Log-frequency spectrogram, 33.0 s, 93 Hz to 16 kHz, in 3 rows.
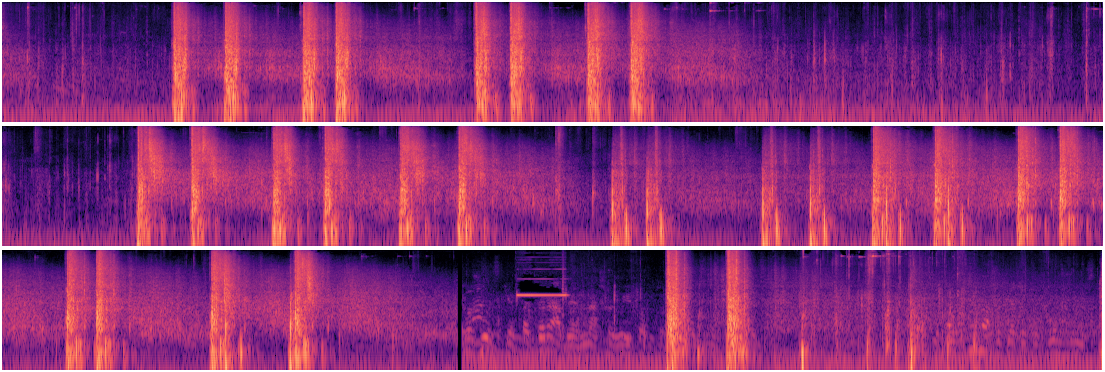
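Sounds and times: rifle shots with echo: 1.7 - 7.4, 12.4 - 26.4, 28.6 - 30.3.

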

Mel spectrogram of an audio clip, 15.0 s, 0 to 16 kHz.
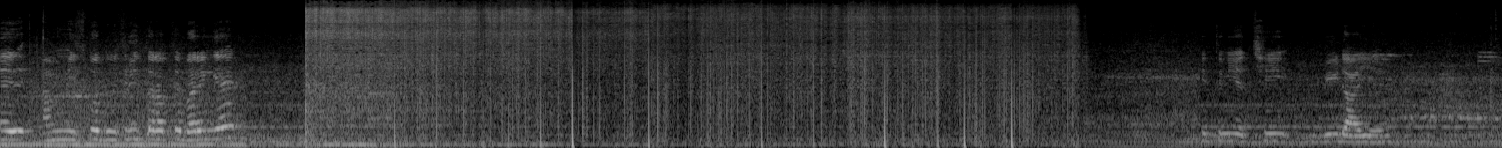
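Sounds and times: sharp pops of spatter: 3.1 - 10.9
welding arc crackling sizzle: 3.1 - 11.0.

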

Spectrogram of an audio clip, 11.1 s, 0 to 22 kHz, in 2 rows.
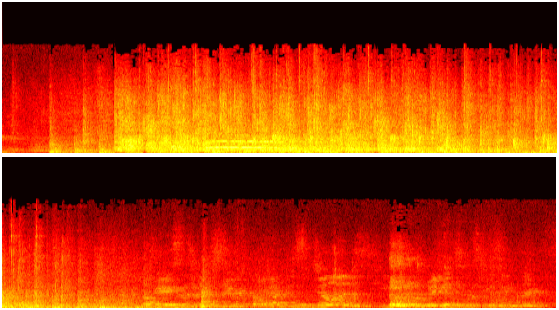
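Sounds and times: small audience applauding: 0.7 - 7.4.

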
